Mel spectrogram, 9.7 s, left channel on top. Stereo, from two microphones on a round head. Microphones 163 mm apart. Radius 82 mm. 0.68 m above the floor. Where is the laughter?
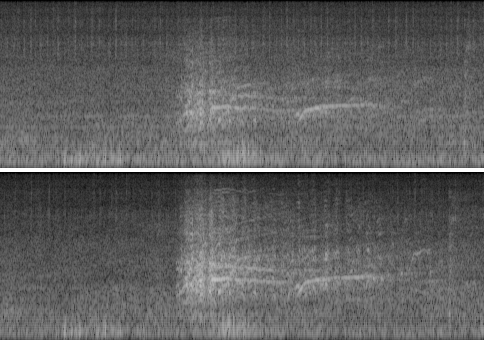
20° right (ahead or behind), 0.7 m; by 9.6 s 60° right (ahead or behind), 3.5 m.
